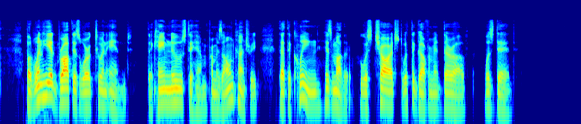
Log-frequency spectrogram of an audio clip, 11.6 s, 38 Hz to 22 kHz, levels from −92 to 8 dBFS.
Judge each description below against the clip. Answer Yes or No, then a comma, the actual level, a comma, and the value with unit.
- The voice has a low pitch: Yes, low, 100 Hz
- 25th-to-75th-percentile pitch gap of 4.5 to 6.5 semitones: No, average, 4.1 semitones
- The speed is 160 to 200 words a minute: Yes, average, 170 wpm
